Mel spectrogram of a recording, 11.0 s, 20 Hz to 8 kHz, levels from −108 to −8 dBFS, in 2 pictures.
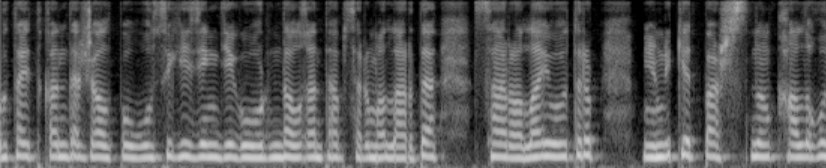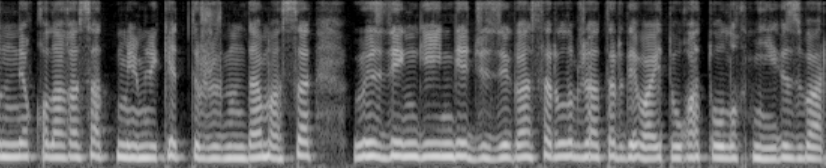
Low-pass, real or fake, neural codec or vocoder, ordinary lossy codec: none; fake; codec, 16 kHz, 8 kbps, FunCodec, trained on LibriTTS, 25 frames a second; none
